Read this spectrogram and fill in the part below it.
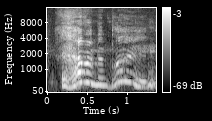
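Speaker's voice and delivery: high, laughing, tiny little voice.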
